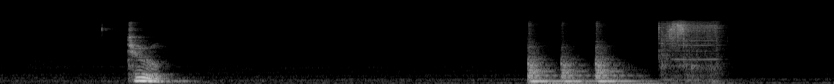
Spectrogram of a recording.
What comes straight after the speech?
knock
